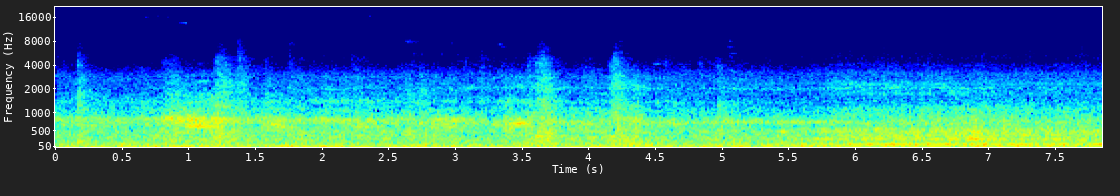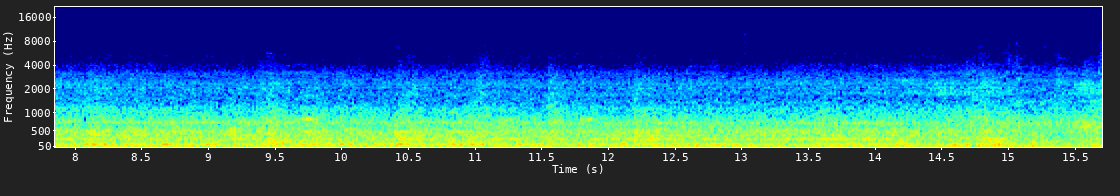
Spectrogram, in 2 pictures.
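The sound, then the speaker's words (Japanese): Steady rumble of a local commuter train bound for Shin-Kiba, running between stations: loud, continuous rolling noise and hiss throughout, with no distinct wheel beats. “各駅停車新木場行き54分発です。”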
